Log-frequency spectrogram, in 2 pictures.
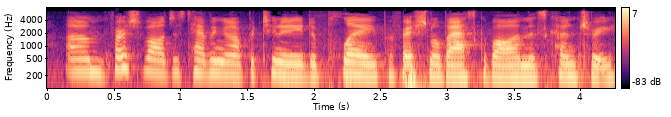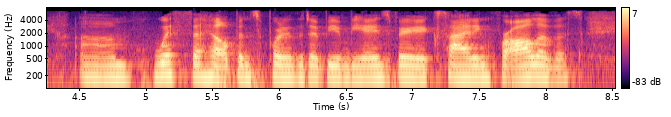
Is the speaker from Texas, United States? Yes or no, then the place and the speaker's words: yes; Texas, United States; my home state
